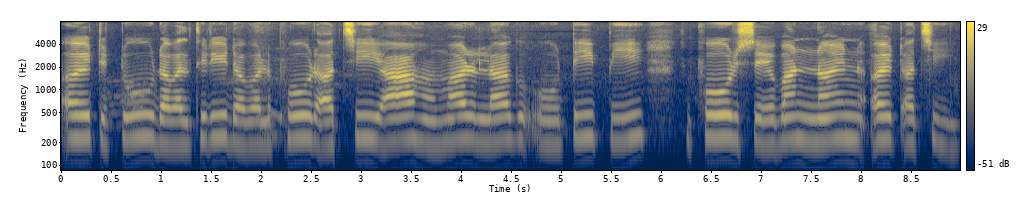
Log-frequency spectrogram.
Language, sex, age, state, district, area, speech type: Maithili, female, 45-60, Bihar, Madhubani, rural, read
